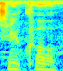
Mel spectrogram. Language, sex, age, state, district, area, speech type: Hindi, male, 60+, Uttar Pradesh, Mau, rural, read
